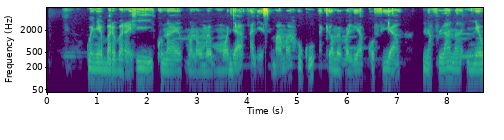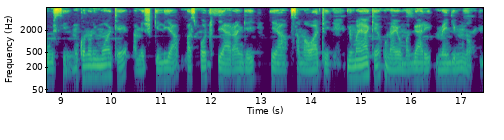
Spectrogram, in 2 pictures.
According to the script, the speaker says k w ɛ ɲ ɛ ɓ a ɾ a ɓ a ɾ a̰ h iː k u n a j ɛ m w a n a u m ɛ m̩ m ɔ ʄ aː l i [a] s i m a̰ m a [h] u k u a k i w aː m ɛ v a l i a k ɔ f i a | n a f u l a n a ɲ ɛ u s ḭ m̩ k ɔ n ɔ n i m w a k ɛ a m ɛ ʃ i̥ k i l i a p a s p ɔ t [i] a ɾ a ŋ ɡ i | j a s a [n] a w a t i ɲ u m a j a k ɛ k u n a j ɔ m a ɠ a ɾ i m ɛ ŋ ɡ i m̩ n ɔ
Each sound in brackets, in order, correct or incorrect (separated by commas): incorrect, correct, incorrect, incorrect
